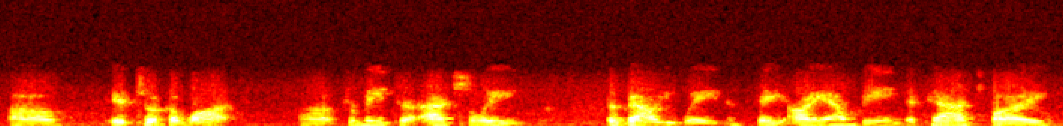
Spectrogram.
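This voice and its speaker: A woman with a fairly low, flat-toned voice speaks as a caller, earnest and polite. She is measured and careful with her words. The phone line is dull, with some faint noise. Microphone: telephone.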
